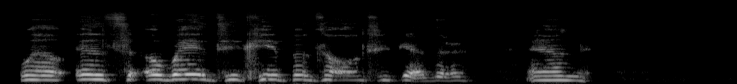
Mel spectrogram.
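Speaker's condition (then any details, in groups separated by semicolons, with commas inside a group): ALS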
